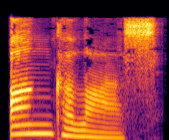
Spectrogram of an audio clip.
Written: onkelos

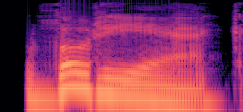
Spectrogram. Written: Votyak

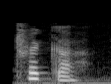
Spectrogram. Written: tricha

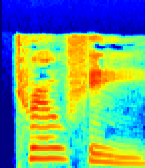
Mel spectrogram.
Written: trophi

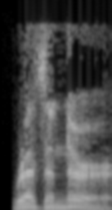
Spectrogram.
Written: raisonneur

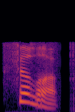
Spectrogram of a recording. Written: fillip

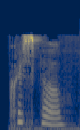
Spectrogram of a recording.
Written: crispo

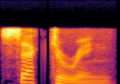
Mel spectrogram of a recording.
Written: sectoring

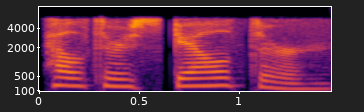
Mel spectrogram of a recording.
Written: helter-skelter

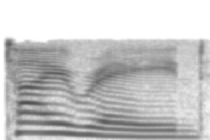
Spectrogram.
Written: tirade

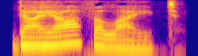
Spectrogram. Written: dyothelite

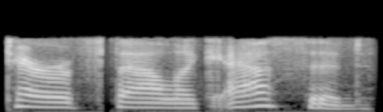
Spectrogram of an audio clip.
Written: terephthalic acid

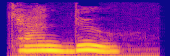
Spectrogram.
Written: candu

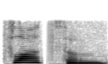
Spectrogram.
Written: flotsam

